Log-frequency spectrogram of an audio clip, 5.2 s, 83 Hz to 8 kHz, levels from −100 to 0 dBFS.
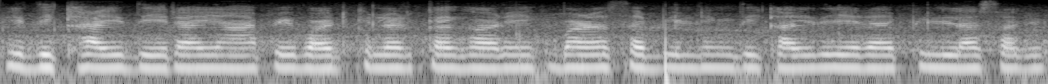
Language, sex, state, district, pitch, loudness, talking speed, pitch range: Hindi, female, Uttar Pradesh, Gorakhpur, 200 Hz, -16 LUFS, 240 wpm, 200-205 Hz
